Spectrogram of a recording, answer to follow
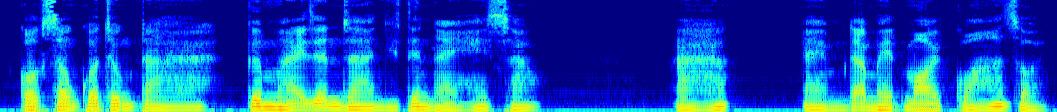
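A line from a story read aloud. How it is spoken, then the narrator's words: Soft, sad. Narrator (Vietnamese): Madame Lim thoáng buồn, khẽ nói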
